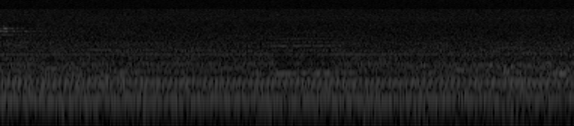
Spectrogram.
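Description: Steady low electrical hum with faint hiss: the background noise of the recording setup, unchanging throughout.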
